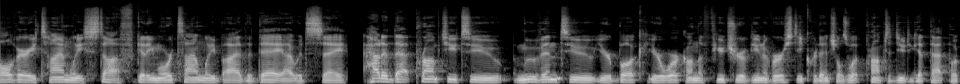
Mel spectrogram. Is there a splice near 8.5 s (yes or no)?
no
